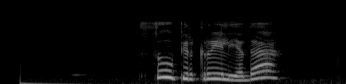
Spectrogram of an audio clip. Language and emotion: Russian, positive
